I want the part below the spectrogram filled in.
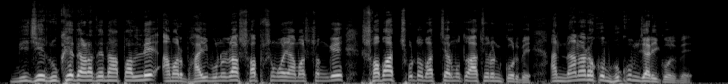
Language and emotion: Bengali, fearful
